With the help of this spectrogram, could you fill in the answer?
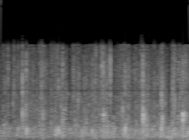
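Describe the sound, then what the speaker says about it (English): Crowd applause from an outdoor audience at a seaside air show, steady dense clapping heard at a distance, moderately faint, with some cheering mixed in. "please give them a big round of applause"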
